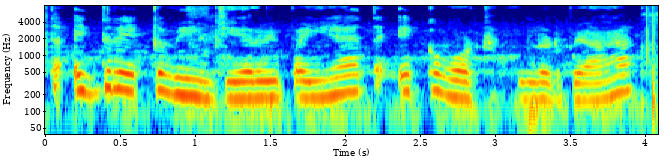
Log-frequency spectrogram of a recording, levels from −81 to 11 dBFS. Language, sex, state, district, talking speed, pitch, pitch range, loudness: Punjabi, male, Punjab, Kapurthala, 190 wpm, 185 Hz, 170-230 Hz, -15 LUFS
